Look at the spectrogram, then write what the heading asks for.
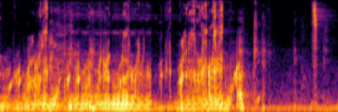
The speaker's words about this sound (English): You ever frothed an orange juice in your mouth before?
